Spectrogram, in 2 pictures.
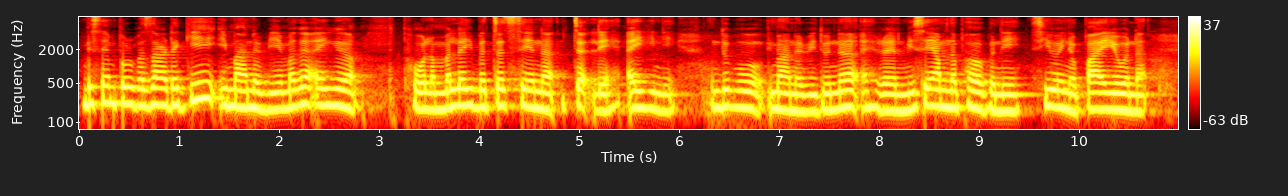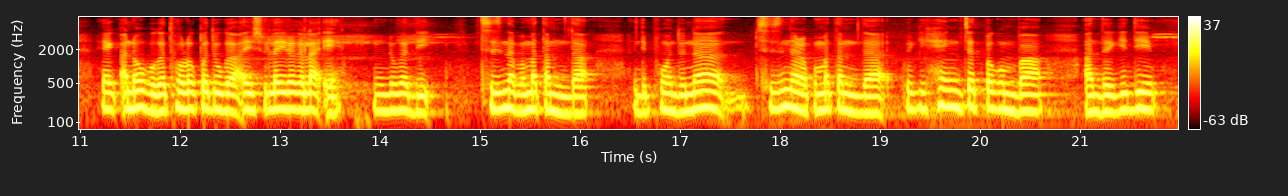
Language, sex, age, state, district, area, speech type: Manipuri, female, 30-45, Manipur, Bishnupur, rural, spontaneous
